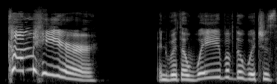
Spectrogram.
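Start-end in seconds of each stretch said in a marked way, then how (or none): 0.1-1.0 high, sharp witch voice; sharp witch command. A narrator's reading. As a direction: order her over like a witch. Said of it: "she called sharply".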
